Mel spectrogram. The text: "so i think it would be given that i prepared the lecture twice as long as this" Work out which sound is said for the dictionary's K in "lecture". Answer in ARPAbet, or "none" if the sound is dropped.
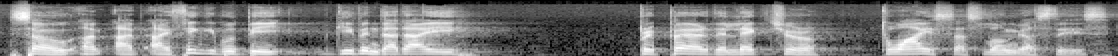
K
